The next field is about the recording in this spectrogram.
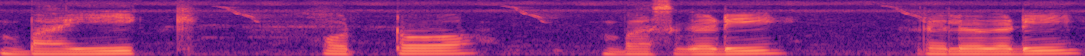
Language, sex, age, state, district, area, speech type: Santali, male, 45-60, Odisha, Mayurbhanj, rural, spontaneous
